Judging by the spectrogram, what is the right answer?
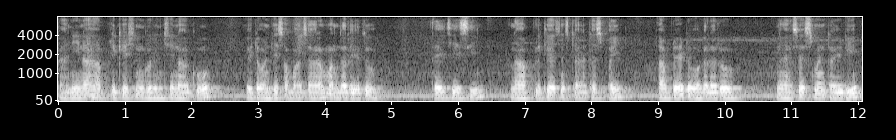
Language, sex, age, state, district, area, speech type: Telugu, male, 18-30, Andhra Pradesh, N T Rama Rao, urban, spontaneous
